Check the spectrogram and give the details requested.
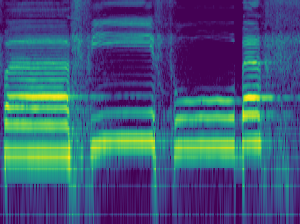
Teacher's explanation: huruf fa punya sifat hamas. Ada nafas atau angin yang keluar.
